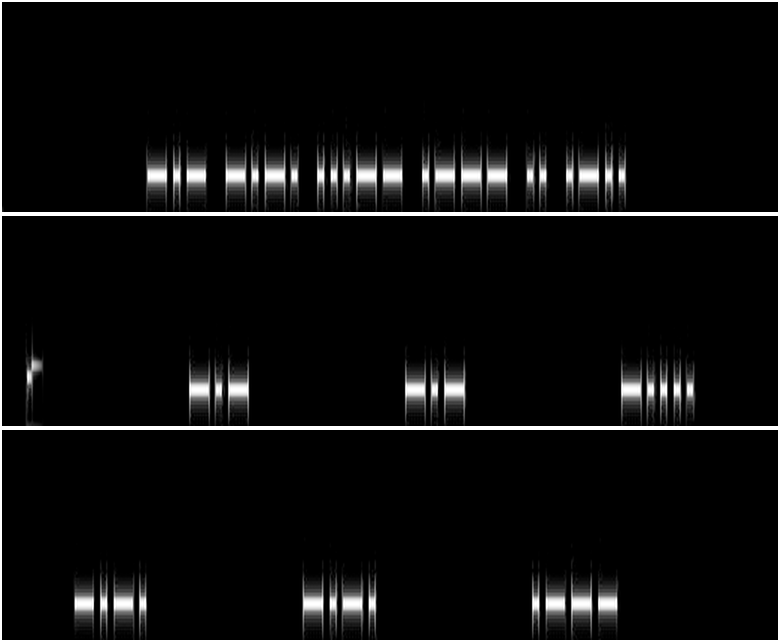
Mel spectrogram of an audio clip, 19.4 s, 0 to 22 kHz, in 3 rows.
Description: Morse code, heard as a keyed tone, about 22 wpm, spaced as for 9 wpm, 700 Hz. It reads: KC3JIL KK6CCJ
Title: USA Call Signs - 6 Characters - 8x Character Spacing - 22wpm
